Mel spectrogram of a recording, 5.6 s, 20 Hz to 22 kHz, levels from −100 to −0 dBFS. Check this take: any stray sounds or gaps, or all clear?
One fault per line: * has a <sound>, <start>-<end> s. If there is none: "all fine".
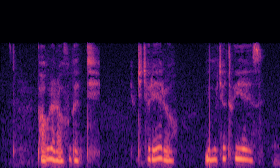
all fine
